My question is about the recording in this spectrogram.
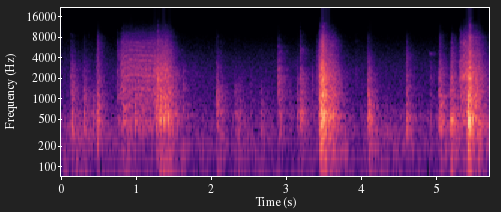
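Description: Cordless drill-driver briefly running to drive a screw about a second in, among clicks and knocks of the screws and metal mounting plate against the monitor's plastic back, with two louder knocks later.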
